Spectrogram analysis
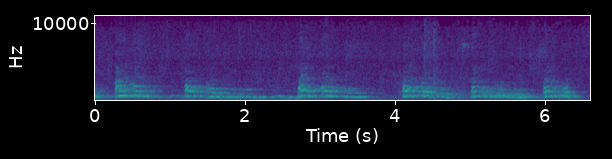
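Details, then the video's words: Labrador Retriever Dhoni voicing long, tonal, yelping barks with falling pitch. About six come in a row, some stretched past a second, with short gaps between them. "#barking #sound effect of our #dhoni #labrador"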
